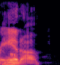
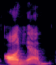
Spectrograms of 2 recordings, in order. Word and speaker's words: Anya: Anya or Anna? How would you say it? Anya. Okay, that's what I thought.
